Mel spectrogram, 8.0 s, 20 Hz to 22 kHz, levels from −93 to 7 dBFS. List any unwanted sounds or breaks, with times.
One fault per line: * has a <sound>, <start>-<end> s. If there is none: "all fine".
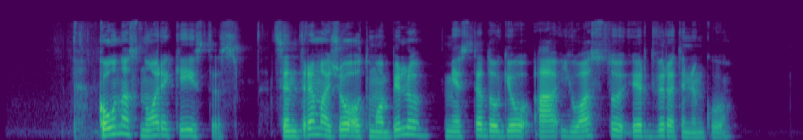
all fine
